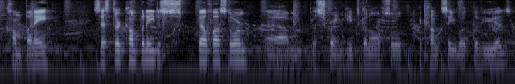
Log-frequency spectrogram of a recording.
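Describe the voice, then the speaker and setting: A man with a Northern Irish accent giving a chatty, rambling vlog tour of an office, filmed on a handheld gimbal camera. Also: mid-range voice. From Northern Ireland. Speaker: gaming vlogger. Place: indoor office space.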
